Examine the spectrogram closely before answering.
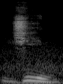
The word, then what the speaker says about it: Ji'in: I did Wankan yesterday and today I've opened the envelope and it's Ji'in. J-I-I-N. So 2 vowels, got to pronounce them both.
